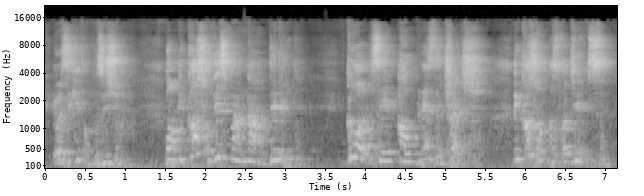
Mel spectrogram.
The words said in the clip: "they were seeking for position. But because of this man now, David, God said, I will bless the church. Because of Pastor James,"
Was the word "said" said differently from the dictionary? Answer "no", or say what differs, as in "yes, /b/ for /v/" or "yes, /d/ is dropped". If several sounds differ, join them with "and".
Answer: yes, /d/ is dropped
